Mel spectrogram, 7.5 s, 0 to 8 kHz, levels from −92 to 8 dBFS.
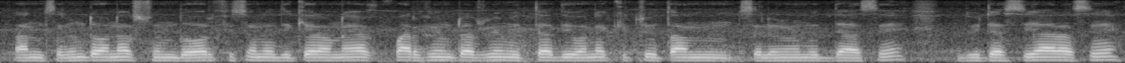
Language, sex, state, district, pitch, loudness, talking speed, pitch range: Bengali, male, Assam, Hailakandi, 140 Hz, -15 LUFS, 135 wpm, 135-145 Hz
